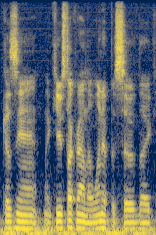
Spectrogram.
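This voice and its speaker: A man's voice: lowish voice, completely flat delivery, very fast, crowd noise. A young man co-hosting a casual podcast, talking loosely with lots of fillers and swearing. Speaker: podcast co-host. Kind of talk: casual chat.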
